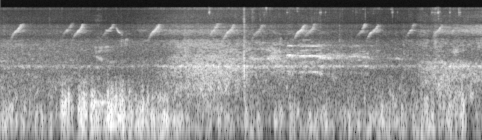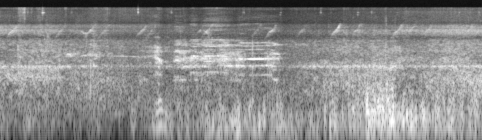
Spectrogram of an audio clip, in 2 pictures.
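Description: Small birds chirping over and over in short rising chirps above steady outdoor background noise, with a longer call of several stacked tones about ten seconds in.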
